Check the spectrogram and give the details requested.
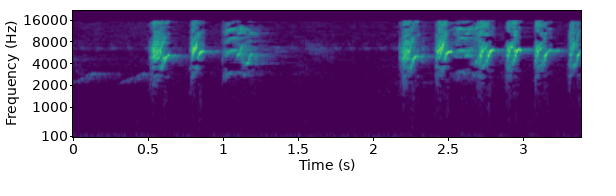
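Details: Brown-throated sunbird in full song: a thin rising whistle opens, followed by sharp high chirps, a pause with a steady faint tone, then a rapid run of piercing, clipped notes; low background hum.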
